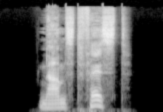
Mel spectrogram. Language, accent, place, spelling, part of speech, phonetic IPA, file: German, Germany, Berlin, nahmst fest, verb, [ˌnaːmst ˈfɛst], De-nahmst fest.ogg
- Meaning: second-person singular preterite of festnehmen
